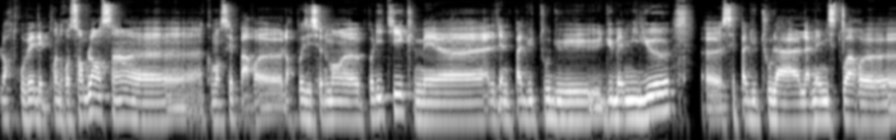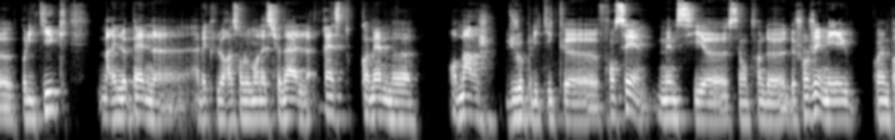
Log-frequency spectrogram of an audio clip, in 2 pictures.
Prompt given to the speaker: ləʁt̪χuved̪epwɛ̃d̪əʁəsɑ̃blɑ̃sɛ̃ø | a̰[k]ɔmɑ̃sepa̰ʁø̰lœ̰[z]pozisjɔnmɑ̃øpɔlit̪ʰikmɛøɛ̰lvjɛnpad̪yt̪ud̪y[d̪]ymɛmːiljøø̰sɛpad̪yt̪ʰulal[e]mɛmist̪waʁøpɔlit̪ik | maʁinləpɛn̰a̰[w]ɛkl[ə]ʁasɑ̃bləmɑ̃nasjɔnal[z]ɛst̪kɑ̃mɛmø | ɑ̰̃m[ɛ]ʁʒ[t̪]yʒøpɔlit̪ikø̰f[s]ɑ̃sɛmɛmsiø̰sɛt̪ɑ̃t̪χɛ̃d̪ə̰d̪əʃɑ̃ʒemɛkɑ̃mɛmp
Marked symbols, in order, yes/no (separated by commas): yes, no, yes, no, no, yes, no, no, no, no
